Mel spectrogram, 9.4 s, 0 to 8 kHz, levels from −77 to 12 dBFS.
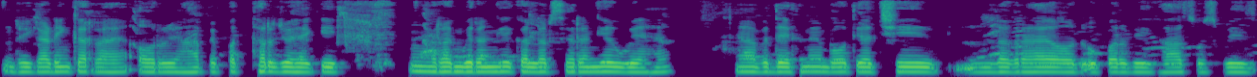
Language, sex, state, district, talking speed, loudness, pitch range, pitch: Hindi, male, Uttar Pradesh, Ghazipur, 225 wpm, -16 LUFS, 135-145 Hz, 140 Hz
